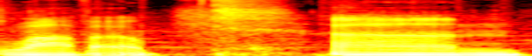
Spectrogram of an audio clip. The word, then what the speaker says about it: Lawo: Lavo spelled Lawo. It's German, but it's pronounced Lavo.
